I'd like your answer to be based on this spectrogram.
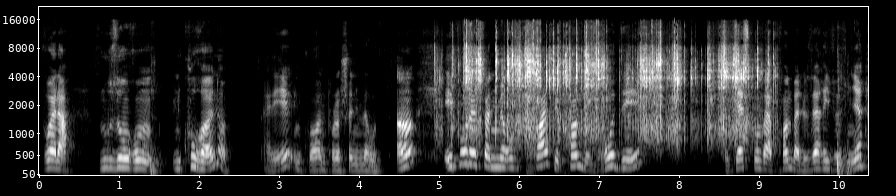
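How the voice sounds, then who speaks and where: A woman's voice: on the low side, animated, moderate pace, very noisy. A woman reading tarot for her viewers in a chatty, casual way, with many fillers and frequent laughs. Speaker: tarot reader.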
